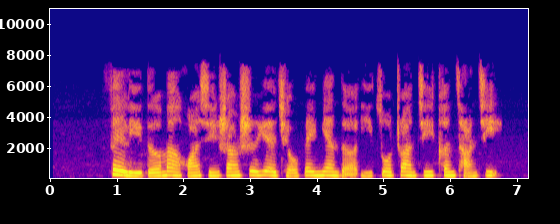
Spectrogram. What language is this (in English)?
Chinese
